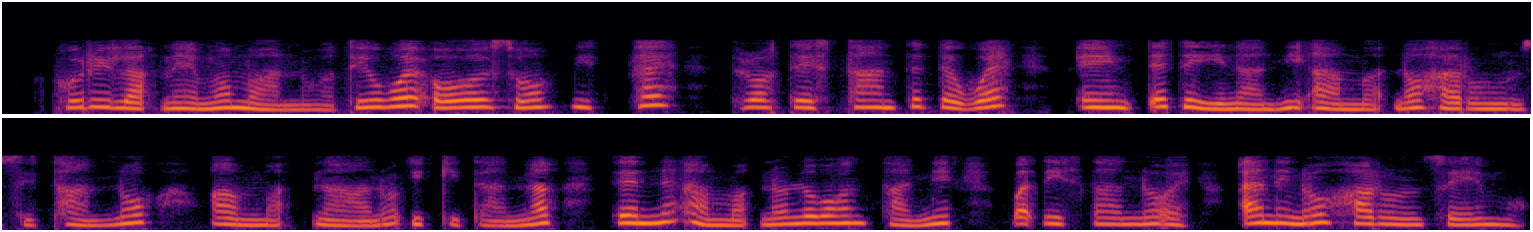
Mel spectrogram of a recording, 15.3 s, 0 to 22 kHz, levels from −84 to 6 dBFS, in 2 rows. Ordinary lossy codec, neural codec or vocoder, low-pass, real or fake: MP3, 32 kbps; codec, 16 kHz in and 24 kHz out, 0.8 kbps, FocalCodec, streaming, 65536 codes; 5.4 kHz; fake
